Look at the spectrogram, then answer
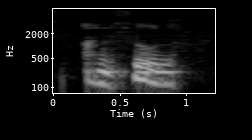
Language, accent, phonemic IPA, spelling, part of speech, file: English, Southern England, /ʌnˈfuːl/, unfool, verb, LL-Q1860 (eng)-unfool.wav
- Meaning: To restore from folly, from being a fool, or from being foolish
